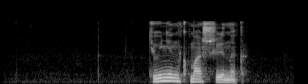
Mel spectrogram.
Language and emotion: Russian, neutral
